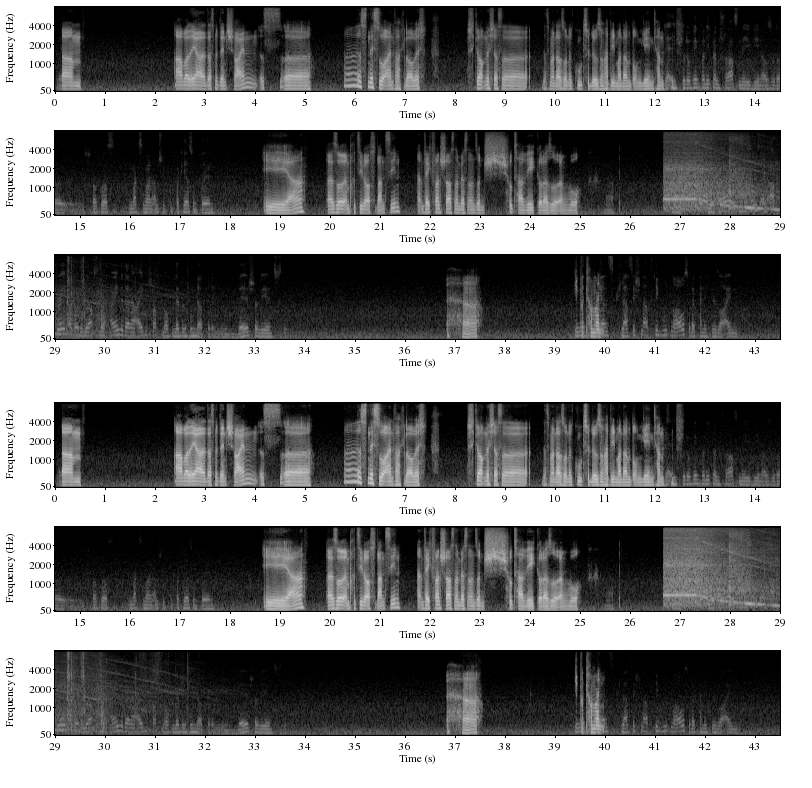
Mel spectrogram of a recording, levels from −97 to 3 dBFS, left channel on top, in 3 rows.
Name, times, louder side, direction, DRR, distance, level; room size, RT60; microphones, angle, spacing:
voice 1, 0.1-0.5 2.4-5.1 5.8-7.7 8.3-9.5 9.8-12.2 18.7-19.5 19.9-21.4 21.8-25.0 36.8-37.5 39.6-40.0, right 6 dB, 35° right, 0.3 m, -23 dB
voice 2, 12.2-15.7 16.0-16.7 17.1-17.7 18.7-19.0 25.5-25.7 26.8-27.1 27.4-33.7 39.4-42.7, left 2 dB, 60° left, 2.0 m, -48 dB
Engine, 26.7-30.1 30.6-30.7 30.9-31.0, right 7 dB, 75° right, 0.8 m, -34 dB
open air
head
